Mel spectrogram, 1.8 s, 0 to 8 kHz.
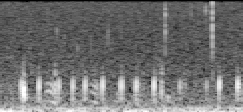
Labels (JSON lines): {"label": "biophony, knock croak", "recorder": "SoundTrap 300"}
